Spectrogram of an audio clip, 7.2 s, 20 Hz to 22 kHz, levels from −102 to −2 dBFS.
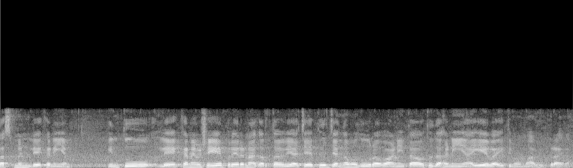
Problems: constant background noise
